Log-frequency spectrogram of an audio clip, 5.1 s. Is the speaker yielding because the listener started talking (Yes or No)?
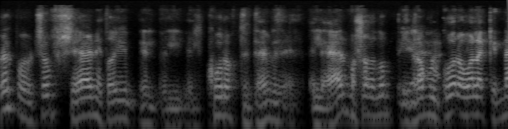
No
